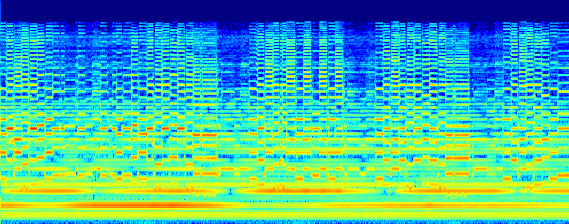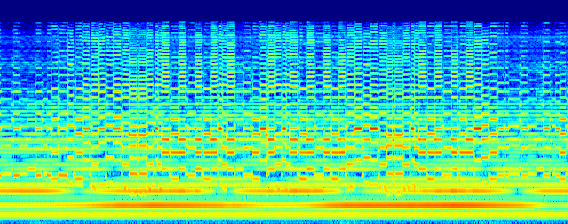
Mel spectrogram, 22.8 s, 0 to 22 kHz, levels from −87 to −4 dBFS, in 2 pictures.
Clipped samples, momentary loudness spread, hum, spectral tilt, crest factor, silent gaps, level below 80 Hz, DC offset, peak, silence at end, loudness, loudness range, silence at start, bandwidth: under 0.1%; 7 LU; none; -2.5 dB/octave; 14 dB; none; -72 dBFS; under 0.1%; -8 dBFS; 0 s; -20 LUFS; 4 LU; 0 s; 15.5 kHz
